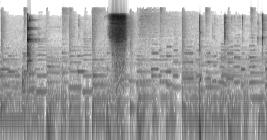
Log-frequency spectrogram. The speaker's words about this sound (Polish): Ale już cały sprzęt potrzebny zorganizowałem, także zaczynajmy otwierać. Mam nadzieję, że będziecie mogli usłyszeć ten taki charakterystyczny dźwięk zdejmowanego kapsla.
